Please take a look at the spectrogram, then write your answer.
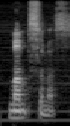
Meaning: A person who obstinately adheres to old ways in spite of clear evidence that they are wrong; an ignorant and bigoted opponent of reform
- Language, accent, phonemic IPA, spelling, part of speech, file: English, General American, /ˈmʌmpsɪməs/, mumpsimus, noun, En-us-mumpsimus.ogg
